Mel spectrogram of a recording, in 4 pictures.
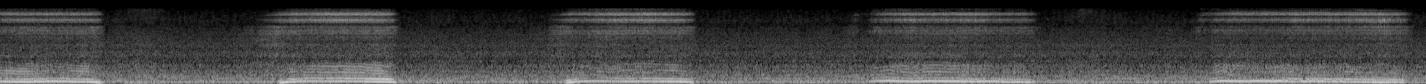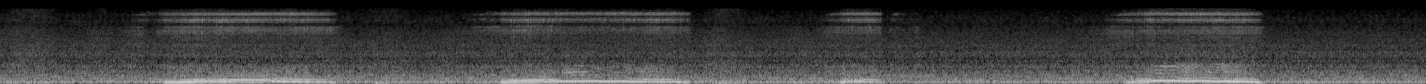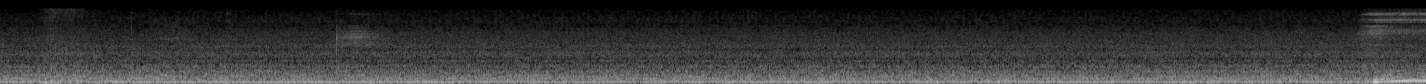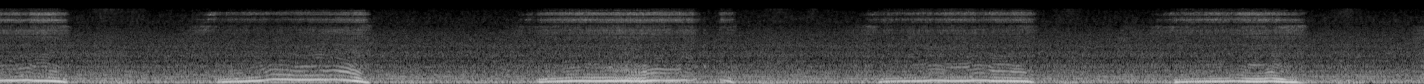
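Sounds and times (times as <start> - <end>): girl snoring loudly: 0.0 - 1.1, 2.5 - 4.0, 5.6 - 7.0, 8.6 - 10.4, 12.0 - 14.2, 15.6 - 17.7, 19.0 - 21.2, 22.5 - 23.2, 25.4 - 27.0, 42.1 - 43.5, 44.8 - 46.6, 48.0 - 50.2, 51.4 - 53.2, 54.3 - 55.9
steady hum: 0.0 - 57.0.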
